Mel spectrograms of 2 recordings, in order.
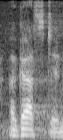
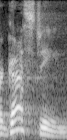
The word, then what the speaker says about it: Augustine: for her wayward son augustine or augustine depending on how you pronounce it she prayed and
